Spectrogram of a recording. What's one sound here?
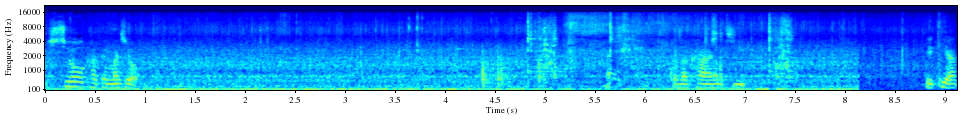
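Food sizzles and bubbles in a hot wok.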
